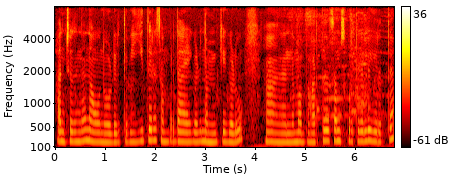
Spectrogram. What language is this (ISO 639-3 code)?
kan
